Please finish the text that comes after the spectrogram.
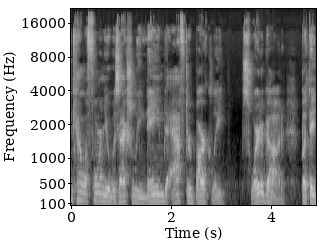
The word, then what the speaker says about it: Berkeley: was actually named after Berkeley, swear to God, but they just pronounce it wrong. So if you're ever trying to spell George Berkeley's name, spell it like Berkeley, California, but pronounce it correctly, Berkeley.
